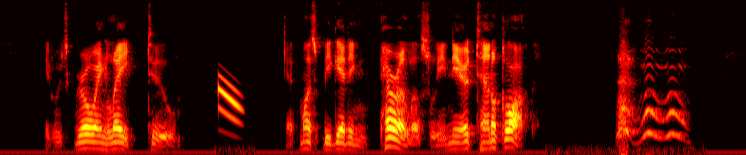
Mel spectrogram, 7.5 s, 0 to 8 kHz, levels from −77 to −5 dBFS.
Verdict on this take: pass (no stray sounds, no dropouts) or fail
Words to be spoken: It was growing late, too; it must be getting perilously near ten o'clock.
fail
